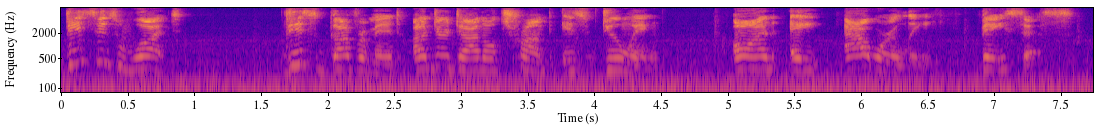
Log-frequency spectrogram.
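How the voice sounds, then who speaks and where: A woman's voice: high voice, sing-song, pushed and bright, recorded from a distance, poor audio. A woman radio host giving impassioned political commentary, reading aloud and stressing key phrases with earnest, emphatic repetition. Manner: emphatic, earnest, deliberate delivery with dramatic repetition. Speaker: radio talk show host.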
